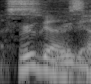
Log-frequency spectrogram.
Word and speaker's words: rugose: Did I pronounce that one right? – Rugose.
